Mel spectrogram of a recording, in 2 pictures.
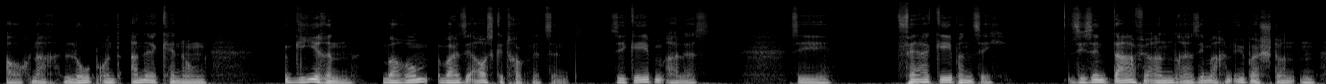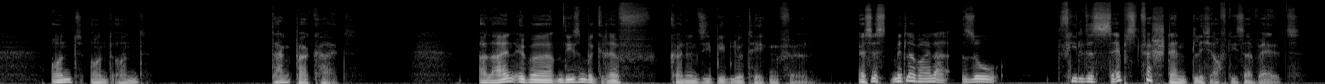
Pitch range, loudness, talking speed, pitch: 80-100 Hz, -27 LUFS, 105 wpm, 90 Hz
